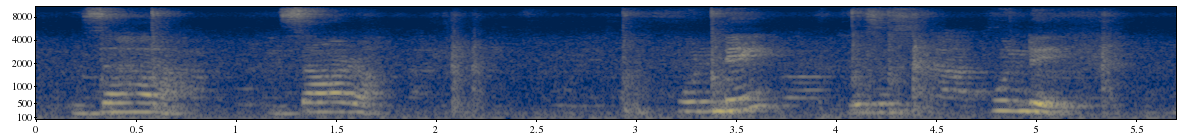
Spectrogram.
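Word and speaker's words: Hyundai: Adidas AIDS Zaara Zahra Zaara हुंडे this is हुंडे हिंडई भी होता है। रनो दिस इज़ रनो रनो रनो टी साइलेंट रहेगा।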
